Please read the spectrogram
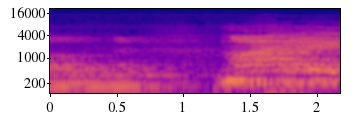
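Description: Unaccompanied group singing in harmony: a held chord fades out a little after a second in, and the voices come back in louder on the next line.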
